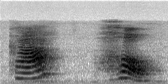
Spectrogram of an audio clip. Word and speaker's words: carro: cobra lúcia fraca fica caro apenas com r com a pronúncia forte e ficou carro olha só é a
